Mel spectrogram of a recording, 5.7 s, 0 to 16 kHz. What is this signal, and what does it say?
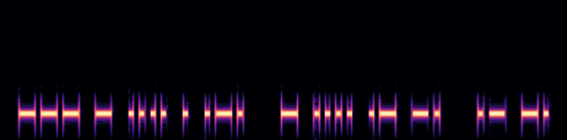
Morse code, heard as a keyed tone, about 22 wpm, 700 Hz. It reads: OTHER THAN AN
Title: Sentences from Top 1000 Words - Review Part 2 - 22wpm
